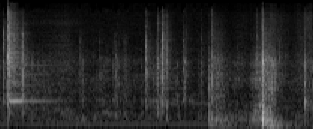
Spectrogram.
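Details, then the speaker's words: Garage-sale personal cassette player heard through its headphone output: sharp pops and crackles are louder than the barely audible music, and a second cassette sounds just as bad, so the player itself crackles badly; cause unknown. "all right that sounded horrible it was like the music was really really quiet and the pops and the bangs were louder than anything else"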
